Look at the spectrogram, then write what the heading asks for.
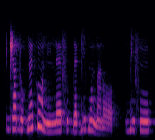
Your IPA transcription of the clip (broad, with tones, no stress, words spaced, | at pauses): d͡ʒa˧ do˧ɡ͡bɛ̃˦ kɔ̃˦˨nĩ˨ nɛ˧fu˧ ɡ͡bɛ˧ɡ͡bi˦ bɔ̃˦˨ɡ͡bã˨ɾɔ˨ | ɡ͡bi˦fũ˦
